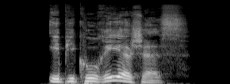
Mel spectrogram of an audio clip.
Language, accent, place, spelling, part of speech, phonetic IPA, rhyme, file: German, Germany, Berlin, epikureisches, adjective, [epikuˈʁeːɪʃəs], -eːɪʃəs, De-epikureisches.ogg
- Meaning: strong/mixed nominative/accusative neuter singular of epikureisch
